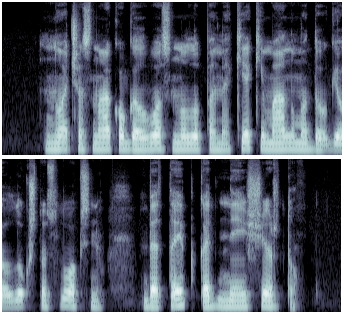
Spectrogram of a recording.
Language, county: Lithuanian, Klaipėda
